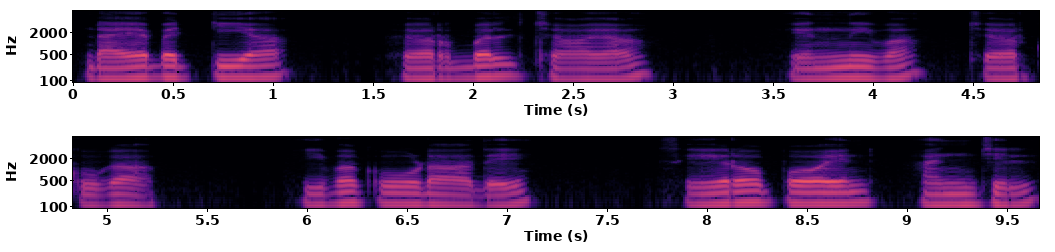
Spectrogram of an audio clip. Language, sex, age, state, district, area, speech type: Malayalam, male, 30-45, Kerala, Wayanad, rural, read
